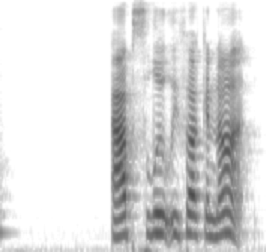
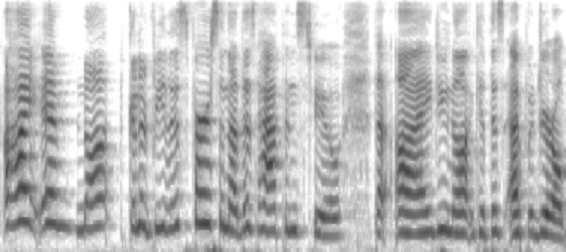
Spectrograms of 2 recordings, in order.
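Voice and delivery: louder, higher mock-furious insistence; retold defiance; 5 semitones higher, 5 dB louder than usual. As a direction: refuse it like you mean it, half-acted. Angry about missing epidural.

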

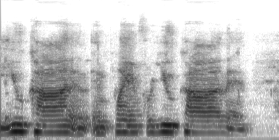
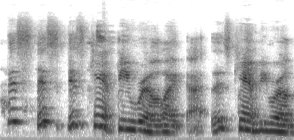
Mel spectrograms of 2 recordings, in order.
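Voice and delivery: stunned disbelief; 6 semitones higher than usual. Retold or imitated. Friend recalling hearing of Kobe's death, shocked high disbelief. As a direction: pitch leaps way up on the first this, then settles. Retold disbelief at Kobe news.

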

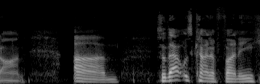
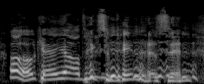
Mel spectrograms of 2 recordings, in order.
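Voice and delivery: high-pitched, hasty agreement; comically cowed, laughing underneath; meek compliance; 10 semitones higher than usual. Retold or imitated. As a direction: give in at once after a scolding. Gives in after being scolded.

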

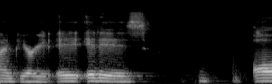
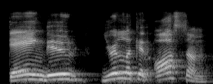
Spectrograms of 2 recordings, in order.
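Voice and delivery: congratulating; 7 semitones higher, 5 dB louder than usual. Real, not acted. Praising client's before and after pictures.

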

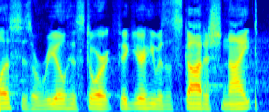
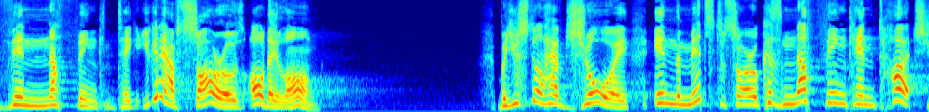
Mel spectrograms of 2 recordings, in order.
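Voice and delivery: fervent preaching; 7 semitones higher, 7 dB louder than usual. Acted. Preaching at full force.

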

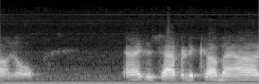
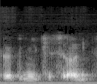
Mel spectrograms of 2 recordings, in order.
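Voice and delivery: a lower, softer Good to meet you, son, in a lightly put-on star voice; imitating Charlton Heston; 4 semitones lower, 5 dB quieter than usual. The actor answering the fan, lower and softer mock-dignified voice. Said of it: "He's like".

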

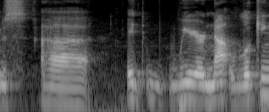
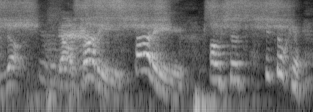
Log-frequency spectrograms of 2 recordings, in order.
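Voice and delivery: soothing; 11 semitones higher, 8 dB louder than usual. Pretend. Comforting panicking friend.

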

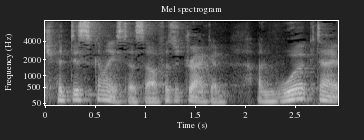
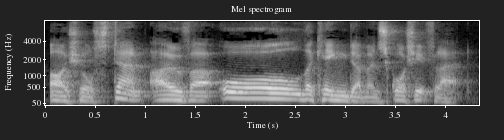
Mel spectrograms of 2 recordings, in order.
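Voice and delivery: slow, louder menacing dragon; dragon threat; 3 semitones higher, 6 dB louder than usual. Acted. Dragon threatening the kingdom, slow and menacing. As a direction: drag it out as a threat.

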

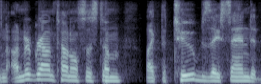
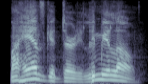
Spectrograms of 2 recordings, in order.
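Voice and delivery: ordinary talk

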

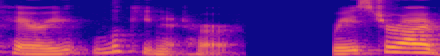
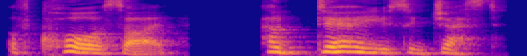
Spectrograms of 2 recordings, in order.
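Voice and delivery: louder, higher indignant reply; raised voice, affronted; heated; 5 semitones higher, 6 dB louder than usual. A narrator's reading. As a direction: bristle with offence. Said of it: "her voice was heated as she replied".

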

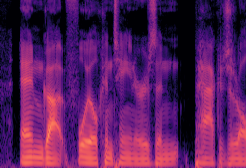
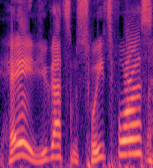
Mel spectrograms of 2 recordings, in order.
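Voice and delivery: much higher, louder eager call; eager greeting; 12 semitones higher, 7 dB louder than usual. Retold or imitated. Firefighters at the door greeting the sweets, eagerly. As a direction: greet the sweets delivery with glee. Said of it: "and they're like".

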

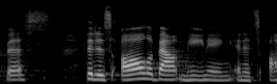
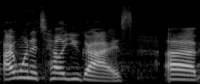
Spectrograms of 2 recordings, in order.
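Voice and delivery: ordinary delivery

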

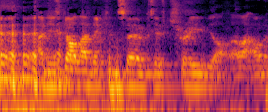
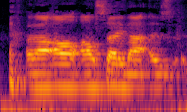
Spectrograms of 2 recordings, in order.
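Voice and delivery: usual speaking voice

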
